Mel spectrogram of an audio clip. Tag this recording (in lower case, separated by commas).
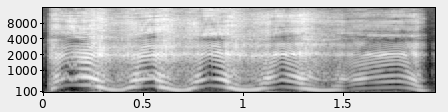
human voice, laughter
